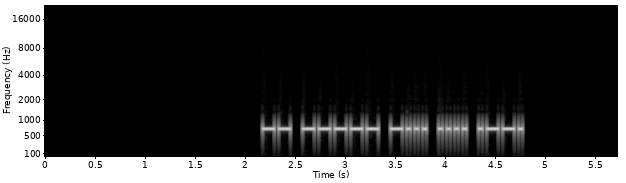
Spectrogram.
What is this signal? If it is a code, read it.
Morse code, heard as a keyed tone, about 30 wpm, 700 Hz. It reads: M0BHP
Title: DXCC-100 Call Signs - 5 Characters - Repeated 3x - 30wpm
